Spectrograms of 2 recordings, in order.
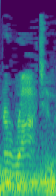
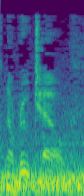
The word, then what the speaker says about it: Naruto: However, I have to criticize your taste with It's not Natu, it's Naruto.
